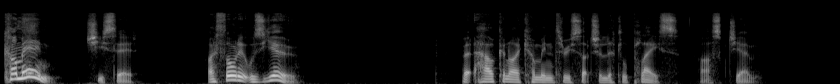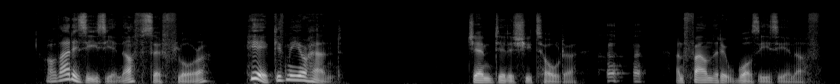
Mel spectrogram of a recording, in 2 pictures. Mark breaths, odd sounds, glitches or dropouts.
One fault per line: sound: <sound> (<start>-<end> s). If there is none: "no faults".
sound: laugh (14.4-14.9 s)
